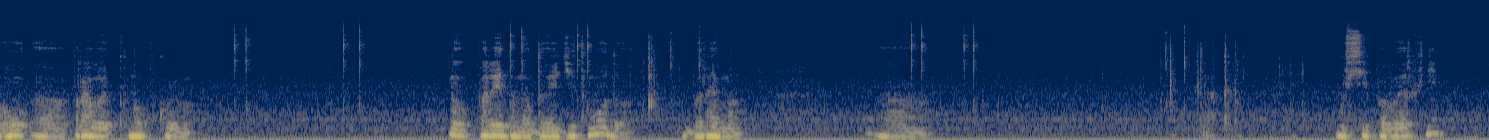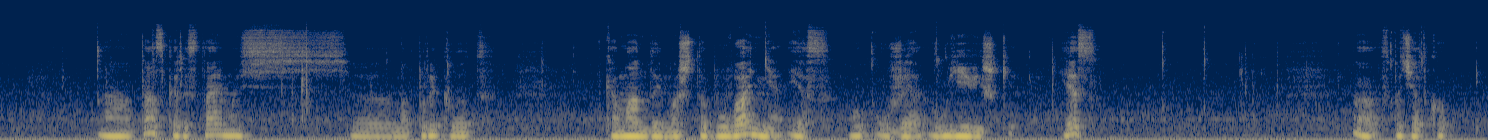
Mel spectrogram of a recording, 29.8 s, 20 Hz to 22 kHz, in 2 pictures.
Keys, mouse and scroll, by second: 5.9-7.0 drag, 7.0-12.0 middle drag, 12.0 Tab, 12.9 a.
